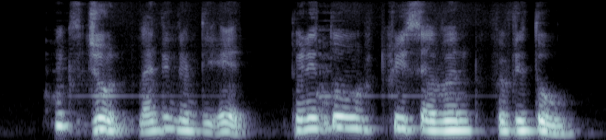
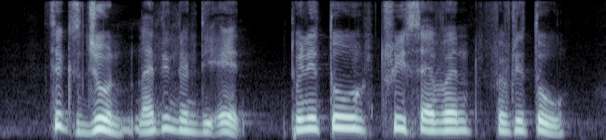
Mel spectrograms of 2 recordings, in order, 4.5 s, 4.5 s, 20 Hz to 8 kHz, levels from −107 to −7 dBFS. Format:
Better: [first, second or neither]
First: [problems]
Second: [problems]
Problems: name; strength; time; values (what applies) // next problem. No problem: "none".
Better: second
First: noise reduction (neural mask model DeepFilterNet 3)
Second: none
